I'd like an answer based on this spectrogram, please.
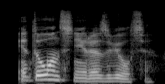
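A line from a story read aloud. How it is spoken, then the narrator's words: Smirking snort. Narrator (Russian): хмыкнул Семен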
